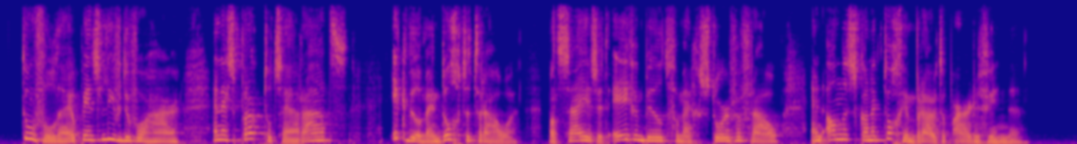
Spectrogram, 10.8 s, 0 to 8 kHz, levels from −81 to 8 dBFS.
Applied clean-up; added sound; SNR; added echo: none; none; none; none.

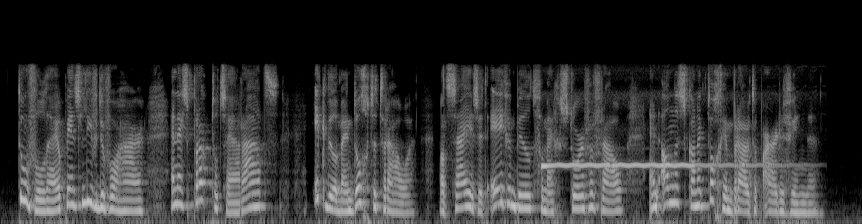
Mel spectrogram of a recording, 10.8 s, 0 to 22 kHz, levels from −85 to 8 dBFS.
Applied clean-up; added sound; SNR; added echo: none; Keyboard (musical); 4 dB; none.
